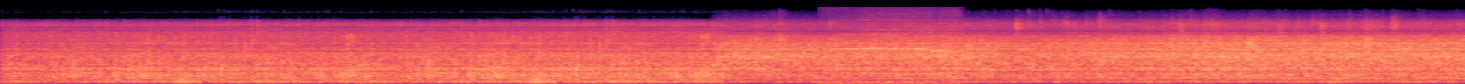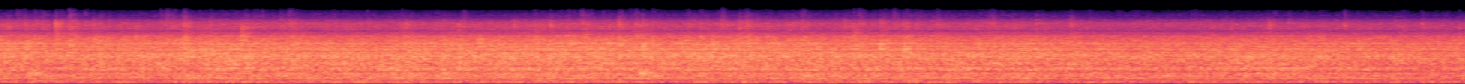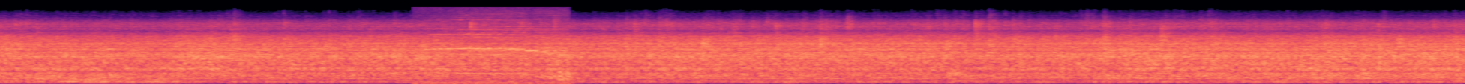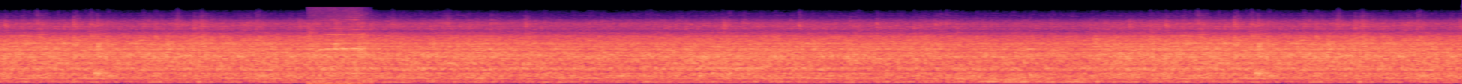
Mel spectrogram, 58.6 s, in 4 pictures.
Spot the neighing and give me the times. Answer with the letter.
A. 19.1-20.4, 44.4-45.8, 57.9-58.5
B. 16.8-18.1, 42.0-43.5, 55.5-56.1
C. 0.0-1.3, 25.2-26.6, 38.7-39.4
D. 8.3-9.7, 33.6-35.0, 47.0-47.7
D.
